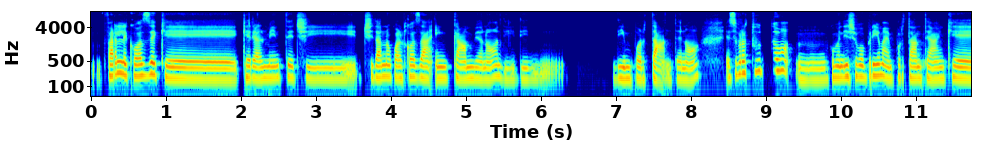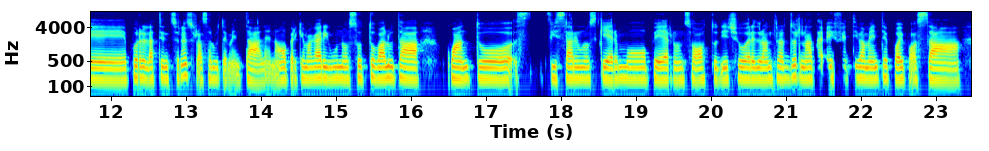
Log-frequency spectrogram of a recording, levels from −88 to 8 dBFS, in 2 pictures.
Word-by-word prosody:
fare 200 +2 +4
le 230 -3 +6
cose 205 +2 +3
che 160 -3 +2
che 185 - -1
realmente 180 +2 -1
ci 165 -2 -5
ci - - -7
danno 190 +1 +2
qualcosa 180 -1 +1
in 175 0 0
cambio, 165 0 0
no, 165 +4 -1
di 80 - -8
di 80 0 -6
mhmm 80 -5 -10 0.9
di 175 - -3
importante, 170 -1 0
no, 155 +5 -2 0.3
e - - -5
soprattutto, 270 +6 -1
mhmm 155 0 -5
come 185 0 +2
dicevo 190 0 +1
prima, 205 0 +3
è - - 0
importante 175 0 -2
anche 160 -2 +1
porre 180 -2 +2
l'attenzione 170 +4 -2
sulla 205 - -4
salute 165 0 -5
mentale, 145 -3 -1
no, 160 +1 0
perché 160 +2 -4
magari 175 +1 +2
uno 170 0 0
sottovaluta 170 -1 +3 0.3
quanto 165 -1 +3
st - - -12 0.2
fissare 170 -1 -1
uno 170 0 -1
schermo 165 -1 -1
per, 160 -1 +2
non 155 0 -4
so, 160 0 -5
8-10 165 +1 -3
ore 165 -1 +3
durante 165 +1 -1
la 165 0 -1
giornata 170 -2 -2
effettivamente 175 -1 -3
poi 165 -1 +1
possa, 155 -3 +2
170 Hz, 140 wpm, -23 LUFS, 160-180 Hz, 0.9 s, le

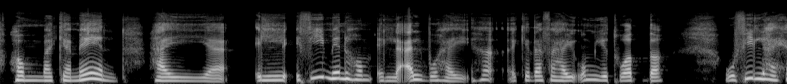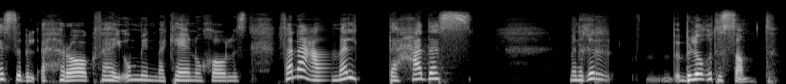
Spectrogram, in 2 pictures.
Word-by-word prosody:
هم 185 -2 +1
كمان 195 +2 +2 0.3
هي 160 -5 -1 0.3
ال 195 +1 +1
فيه 305 +11 -1
منهم 250 -7 +2
اللي 170 -1 -2
قلبه 190 -4 +1
هيهِئ 170 +5 -5 0.3
كده، 195 0 -2
فهيقوم 185 +2 -2
يتوضّا 180 -2 -1 0.6
وفيه 200 +8 0
اللي 260 -2 +3
هيحس 220 +3 +1
بالإحراج 185 +1 +2
فهيقوم 200 0 0
من 200 -3 -3
مكانه 180 +1 0
خالص. 175 0 -2 0.3
فأنا 290 +6 +3
عملت 230 - +2 0.3
حدث 250 +8 +2 1.0
من 200 0 -1
غير 235 +1 0 0.3
ب - - -12
بلُغَة 245 +4 +5
الصمت. 140 -7 0
190 Hz, 105 wpm, -19 LUFS, 175-220 Hz, 1.0 s, بلُغَة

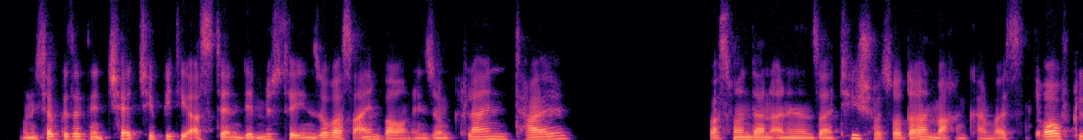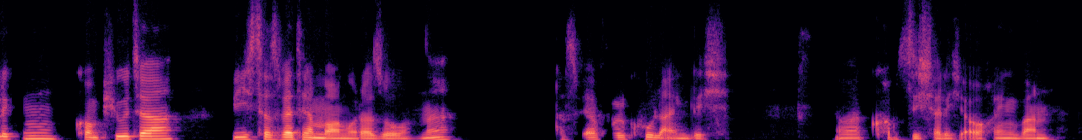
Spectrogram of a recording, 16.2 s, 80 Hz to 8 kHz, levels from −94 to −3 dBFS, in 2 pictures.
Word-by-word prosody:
Und - - -1
ich 115 - -2
habe 145 - +4
gesagt: 145 0 +2
„Den 120 -3 0
ChatGPT-Assistenten, 130 -4 +1
den 105 +2 +1
müsst 140 +2 -5
ihr - - +5
in 115 0 0
sowas 125 +1 +2
einbauen, 95 -10 +1
in 95 - -4
so 105 - -2
'm 105 0 -3
kleinen 140 +4 -1
Teil“ 145 +8 0 1.0
„was 115 -1 -1
man 130 -1 +3
dann 125 -1 +3
an 115 - +1
den 115 -1 +2
sein 110 0 0
T-Shirt 185 +6 -2
so - - +1
dran 130 +4 +4
machen 95 -3 -1
kann“, 90 -1 -7
weißt 110 0 -5
du, - - -9
draufklicken: 150 +2 +3
„Computer, 155 +5 +3 0.4
wie 125 - 0
ist 130 0 -5
das 130 -1 +1
Wetter 125 -2 +6
morgen?“ 95 -3 +3
oder 90 0 0
so, 90 0 -3
ne? 125 +7 -3 0.8
Das - - -19
wär 120 - -2
voll 115 0 -8
cool 120 -4 0
eigentlich. 95 -1 -6 0.8
Aber, 105 +1 -6
kommt - - -11
sicherlich 90 -5 -6
auch - - -4
irgendwann. 95 0 -3
120 Hz, 185 wpm, -26 LUFS, 105-140 Hz, 1.0 s, Wetter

